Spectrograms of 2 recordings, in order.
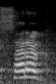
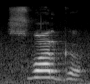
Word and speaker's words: स्वर्ग: फिर है सरग, हाँ लेकिन उसका रियल प्रोनाउंसिएशन क्या होगा, स्वर्ग।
